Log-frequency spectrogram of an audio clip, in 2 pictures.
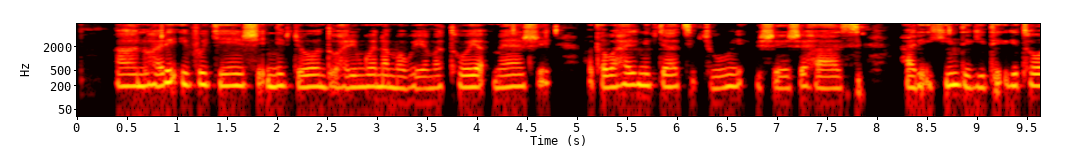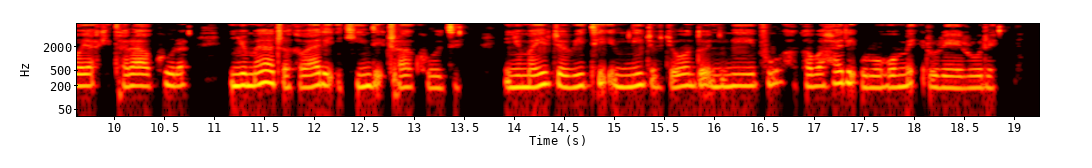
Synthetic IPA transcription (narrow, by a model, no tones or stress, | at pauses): ahaːn̥huɦaɾiʔivuɟiːnʃḭnivjo̞ːndo̞ɦaɾimŋo̞namaβujamatʰo̞jame̞ːnʃḭ | hakʰaβaɦaɾinivjaːt͡sivjuːmŋe̞βiʃeʃe̞haːsi̥ | haɾiʔikʰiːndiɡitʰiɡitʰo̞jaki̥tʰaɾaːkʰuɾa | iɲumajaːt͡ʃuhakaβahaɾiʔikʰiːndḭt͡ʃakʰuze | iɲumajivjo̞βitʰḭnivjo̞vjo̞ːndo̞̰nivuhakʰaβahaɾiʔuɾuɦo̞me̞̰ɾuɾe̞ɾuɾe̞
